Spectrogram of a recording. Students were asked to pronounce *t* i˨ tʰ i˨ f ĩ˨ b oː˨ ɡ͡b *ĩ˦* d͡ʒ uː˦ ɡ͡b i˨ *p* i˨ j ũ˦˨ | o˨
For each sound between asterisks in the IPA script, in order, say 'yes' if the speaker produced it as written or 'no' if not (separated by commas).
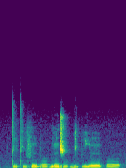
yes, yes, yes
